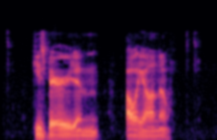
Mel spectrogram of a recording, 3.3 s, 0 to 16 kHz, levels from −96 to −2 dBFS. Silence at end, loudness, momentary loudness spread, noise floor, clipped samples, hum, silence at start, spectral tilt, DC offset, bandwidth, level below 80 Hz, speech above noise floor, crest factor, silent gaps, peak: 0.75 s; -26 LUFS; 13 LU; -65 dBFS; under 0.1%; none; 0.5 s; -6.5 dB/octave; under 0.1%; 7.2 kHz; -48 dBFS; 40 dB; 20 dB; none; -8 dBFS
